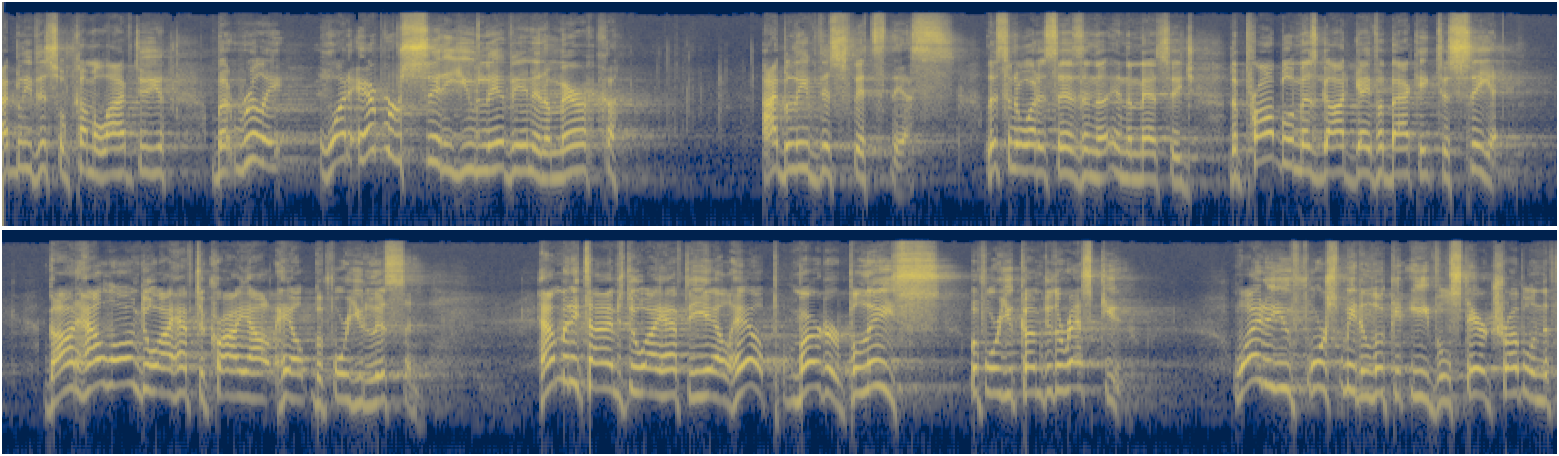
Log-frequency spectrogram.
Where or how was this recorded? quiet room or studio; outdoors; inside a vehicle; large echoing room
large echoing room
